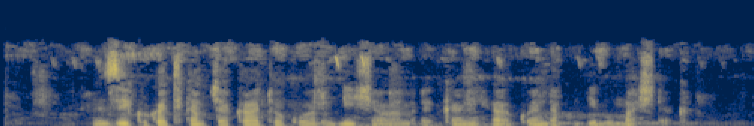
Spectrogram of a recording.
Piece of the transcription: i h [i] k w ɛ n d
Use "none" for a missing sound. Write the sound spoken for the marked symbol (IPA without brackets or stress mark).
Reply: a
